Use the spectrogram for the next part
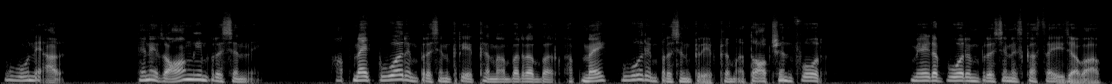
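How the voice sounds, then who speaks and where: A man's voice: on the high side, gravelly, a little mellow, no room sound, studio quality. A man teaching an exam-prep lesson, walking through answer options and explaining each with everyday examples. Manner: explains with everyday examples, keeps saying "theek hai".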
